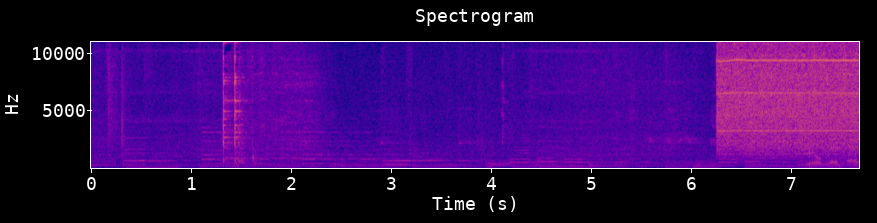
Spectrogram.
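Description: A drill bores into a plywood base while a multifunction table saw jig is built, whirring through the clip and turning louder and harsher near the end, alongside light clinks of tools.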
